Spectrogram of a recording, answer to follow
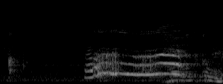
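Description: Six-month-old baby vocalizing: one drawn-out, high-pitched coo about a second long, starting a little under halfway through.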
